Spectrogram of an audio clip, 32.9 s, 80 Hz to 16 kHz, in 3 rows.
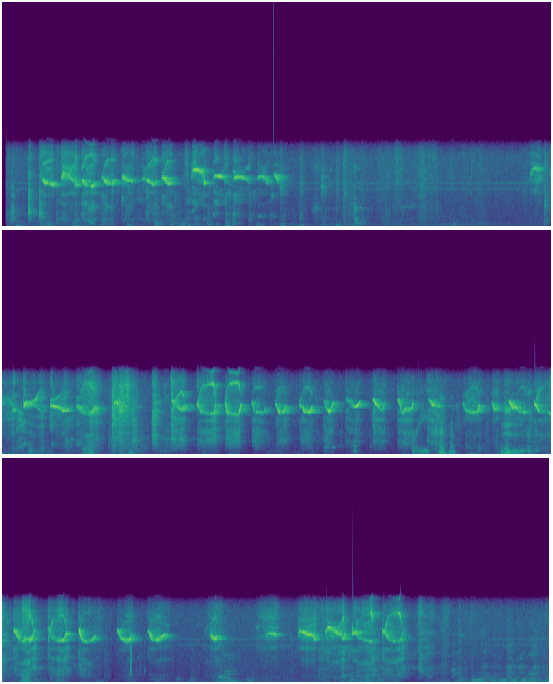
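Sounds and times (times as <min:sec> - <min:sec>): dog yipping and whining: 0:00.5 - 0:05.8, 0:10.6 - 0:13.6, 0:14.3 - 0:25.4, 0:27.1 - 0:30.2.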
